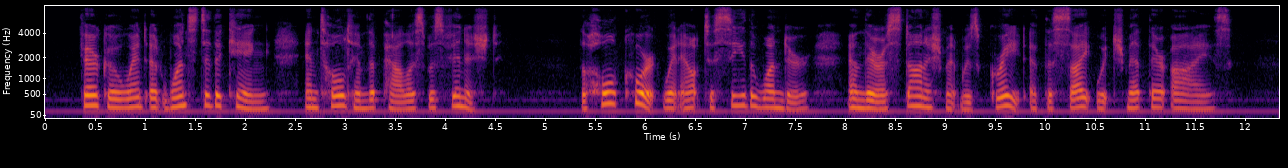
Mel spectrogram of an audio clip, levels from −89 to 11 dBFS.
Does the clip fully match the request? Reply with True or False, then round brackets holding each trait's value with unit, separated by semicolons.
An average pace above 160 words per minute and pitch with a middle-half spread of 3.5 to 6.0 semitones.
True (170 wpm; 4.1 semitones)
